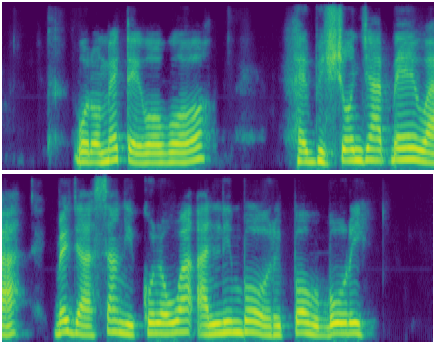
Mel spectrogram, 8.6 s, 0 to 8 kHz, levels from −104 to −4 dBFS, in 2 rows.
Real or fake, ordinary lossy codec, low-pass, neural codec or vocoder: fake; Opus, 64 kbps; 7.2 kHz; codec, 16 kHz, 2 kbps, X-Codec, HuBERT features, trained on LibriSpeech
